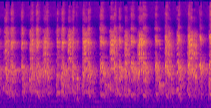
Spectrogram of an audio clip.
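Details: Female chukar partridge (Alectoris chukar), used as a hunting decoy, gives loud, harsh clucking chatter in rapid bursts, about two each second, running continuously without pause.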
